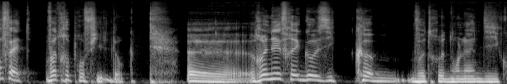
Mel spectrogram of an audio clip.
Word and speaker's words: Fregosi: René Frégosi, comme votre nom l'indique, on dit René Frégoz, parce qu'on prononce pas la dernière voyelle en Corse.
